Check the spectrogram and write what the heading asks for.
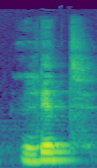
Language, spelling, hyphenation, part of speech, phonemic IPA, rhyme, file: Dutch, lid, lid, noun, /lɪt/, -ɪt, Nl-lid.ogg
- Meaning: 1. member (of a group) 2. member, limb (extremity of a body) 3. member, penis 4. paragraph, subsection (legislative drafting) 5. article, particularly in the Southern diminutive form ledeken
